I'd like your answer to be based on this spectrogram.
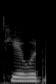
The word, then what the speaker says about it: Yearwood: My name is Charlotte Yearwood Martin,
